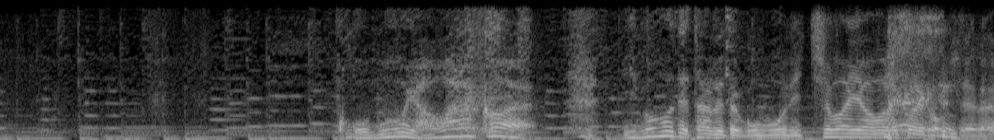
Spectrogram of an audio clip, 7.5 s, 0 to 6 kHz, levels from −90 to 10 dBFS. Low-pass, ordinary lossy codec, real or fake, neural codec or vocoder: 5.4 kHz; Opus, 16 kbps; real; none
